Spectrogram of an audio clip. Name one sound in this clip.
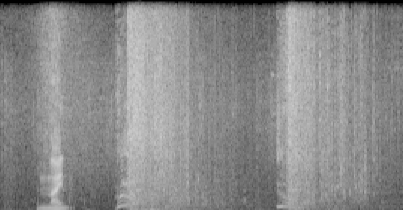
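A wooden crate smashes apart with a loud crack.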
